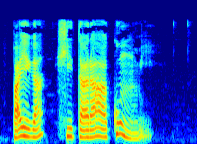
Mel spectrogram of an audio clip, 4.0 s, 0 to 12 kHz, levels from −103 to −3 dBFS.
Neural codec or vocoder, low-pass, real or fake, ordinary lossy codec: none; 7.2 kHz; real; MP3, 96 kbps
